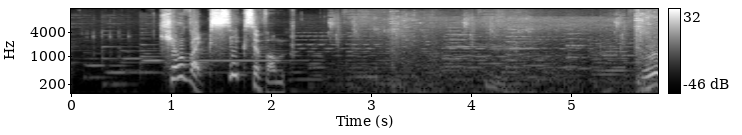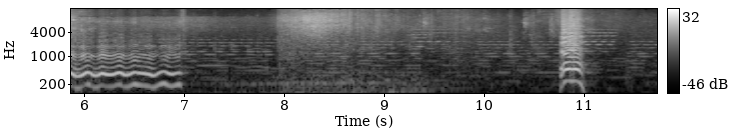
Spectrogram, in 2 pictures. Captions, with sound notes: I killed, like, six of them! (ghost noises) (caveman grunt)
